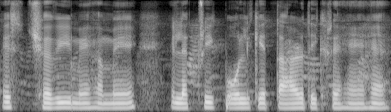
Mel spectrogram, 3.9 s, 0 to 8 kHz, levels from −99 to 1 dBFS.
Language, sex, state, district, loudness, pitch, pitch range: Hindi, male, Assam, Kamrup Metropolitan, -18 LUFS, 125 Hz, 120-125 Hz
